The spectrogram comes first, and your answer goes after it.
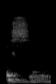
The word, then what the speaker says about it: phishing: So let me jump into what is phishing. The concept is pronounced like the term phishing, the action verb to fish.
